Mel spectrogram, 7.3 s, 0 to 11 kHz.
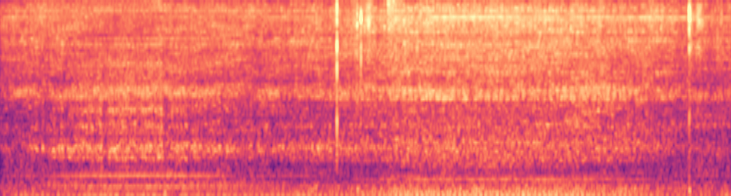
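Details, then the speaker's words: COZEWARE Visio 12000 BTU 20 SEER2 mini-split outdoor unit cooling, drawing about 500 W, microphone held close: low, steady hum with faint even tones, no knocking or rattling, compressor sounding fully ramped up; very quiet, normal compressor operation. "Outside unit's running, it's extremely quiet. I love that. Right now it sounds like the compressor is pretty much fully ramped up."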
